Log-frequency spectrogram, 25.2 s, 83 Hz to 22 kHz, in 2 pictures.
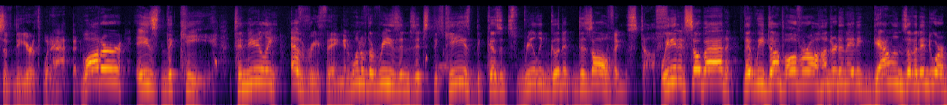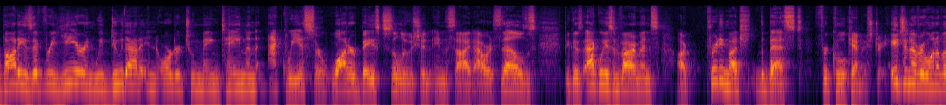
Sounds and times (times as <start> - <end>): Speech: 0.0 - 25.2.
